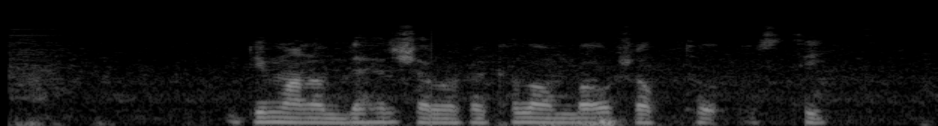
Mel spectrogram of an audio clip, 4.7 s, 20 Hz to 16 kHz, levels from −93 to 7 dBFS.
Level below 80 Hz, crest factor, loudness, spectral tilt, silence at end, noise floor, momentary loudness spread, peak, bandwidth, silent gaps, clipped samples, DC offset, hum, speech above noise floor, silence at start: -64 dBFS; 18 dB; -45 LUFS; -6 dB/octave; 0.55 s; -73 dBFS; 17 LU; -26 dBFS; 7.2 kHz; none; under 0.1%; under 0.1%; none; 30 dB; 0.05 s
